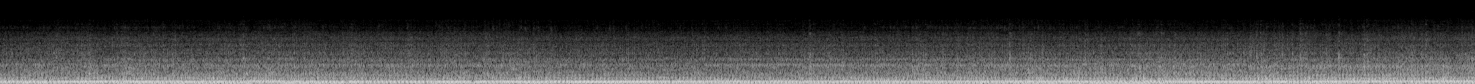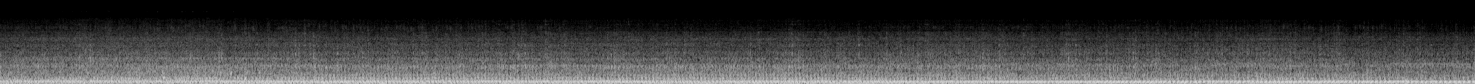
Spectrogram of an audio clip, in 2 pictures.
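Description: Honda Recon 250 ATV's single-cylinder four-stroke engine running steadily at an even low pace, with the rattle and crunch of riding over a rocky gravel trail.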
